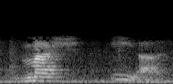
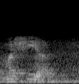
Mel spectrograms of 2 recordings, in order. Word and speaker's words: Mashiach: that's how you pronounce it, Mashiach, and Messiah in English.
